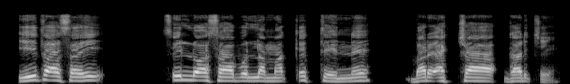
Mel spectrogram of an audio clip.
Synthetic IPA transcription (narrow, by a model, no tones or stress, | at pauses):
ʔiːt̪̬ɐːsɐj | t͡sʼɪlːɔɐsaːbɔlːɐmɐkʼːɛt̪ːeːnːɛ | bɐɾɛɐt͡ʃːaːɡɐɾt͡ʃʼːḛː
